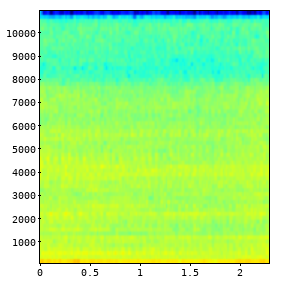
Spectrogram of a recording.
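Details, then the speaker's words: 2006 Toyota Corolla 1.8L after spark plug change: steady, even, smooth low idle hum with no misses, knocks or stumbles, all cylinders firing nicely. Normal idle. "I'll start it up sounding good burn like a kitten like all the cylinders are running very nicely"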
